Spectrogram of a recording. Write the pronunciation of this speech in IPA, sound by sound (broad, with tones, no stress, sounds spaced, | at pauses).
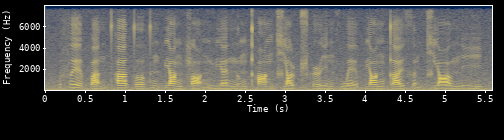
f e˥˩ ɪ̯ p a̰˨˩ n t̪ʰ ä˥ t̪ ɤ˧˥ t̪ i˧ n p j ɑ˥˩ ŋ ʂ ɑ̰˨˩ ŋ m j ɛ˧˥ n ʊ˥˩ ŋ t̪ʰ ɑ˥ ŋ t͡ɕ j ɑ˨ ʊ̯ ʈ͡ʂʰ ɻ̩˥˩ i˧˥ n x w ḛ˨˩ ɪ̯ p j ɑ˥˧ ŋ t̪ a˥˩ ɪ̯ x ə̰˨˩ n t͡ɕ j ɑ˧˥ ʊ̯ n̪ i˧˥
